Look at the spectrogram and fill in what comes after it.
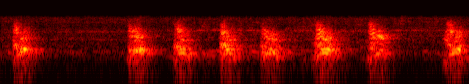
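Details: Frightened Basset Hound puppy, new to its home, barks at a robot vacuum cleaner: seven short, punchy yaps, a single one then a quicker run of six about half a second apart, with quiet gaps between.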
